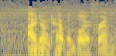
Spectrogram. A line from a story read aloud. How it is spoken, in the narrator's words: Dorothy said flatly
